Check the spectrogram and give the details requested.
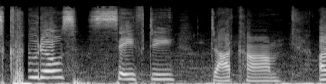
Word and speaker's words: Qdos: gotta check them out go to kudos calm and it's spelled a little unusually so don't get nervous and we tagged them in this feed right now it's QD o s so also its kudos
